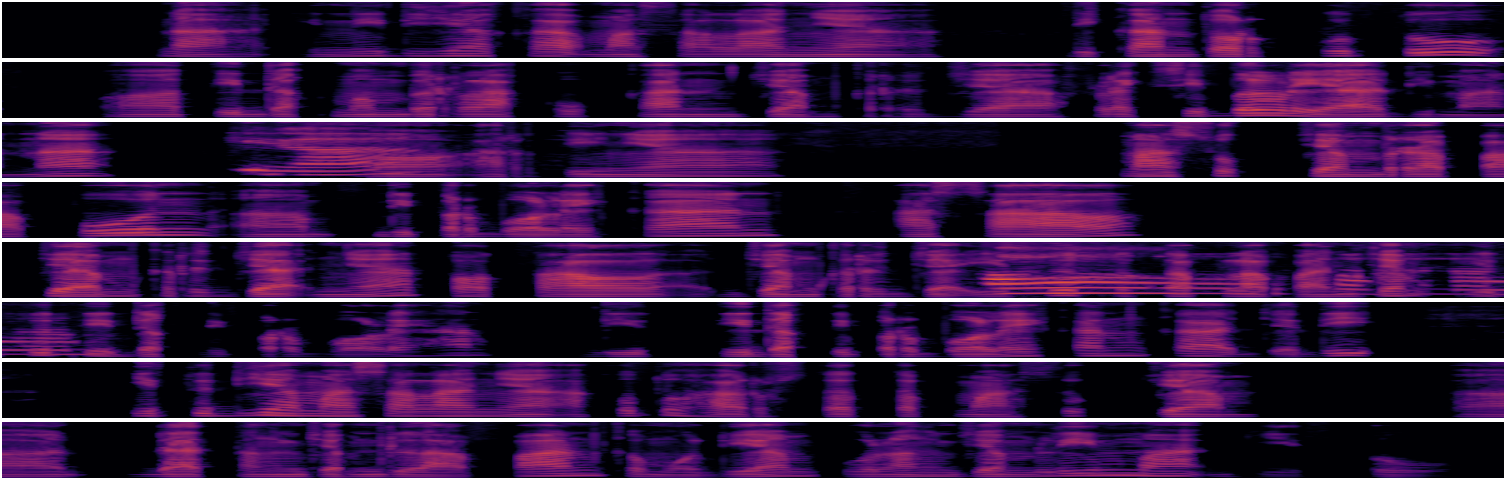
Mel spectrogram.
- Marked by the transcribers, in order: static; other background noise; tapping
- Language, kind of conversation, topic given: Indonesian, advice, Bagaimana cara agar saya lebih mudah bangun pagi dan konsisten menjalani jadwal kerja atau rutinitas harian?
